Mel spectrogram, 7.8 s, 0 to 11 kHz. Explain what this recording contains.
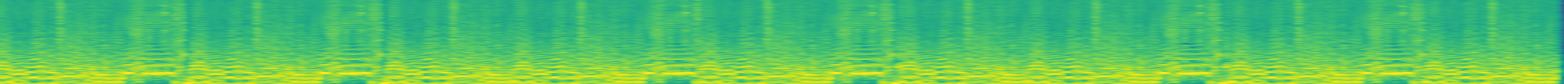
DR Ruiner noise loop1
a, bent, circuit, dr-550, drum, loop, machine, roland, samples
